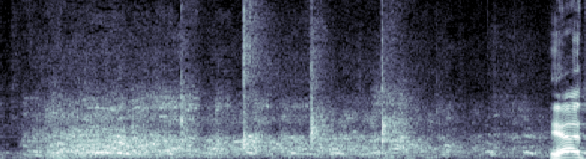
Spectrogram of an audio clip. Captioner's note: laughter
